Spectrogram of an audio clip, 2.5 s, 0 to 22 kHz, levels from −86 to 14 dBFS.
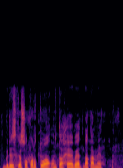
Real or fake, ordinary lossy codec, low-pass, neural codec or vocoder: fake; none; 10.8 kHz; vocoder, 24 kHz, 100 mel bands, Vocos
